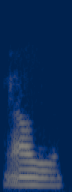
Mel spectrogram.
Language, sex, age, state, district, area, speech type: Nepali, male, 30-45, West Bengal, Kalimpong, rural, conversation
